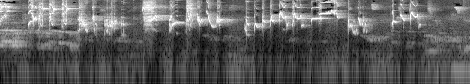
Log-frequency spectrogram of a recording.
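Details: Oriental magpie-robin fighting song, meant to provoke a rival: a dense, nonstop stream of piercing whistles, harsh chatters and rapid slurred notes with only brief gaps.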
